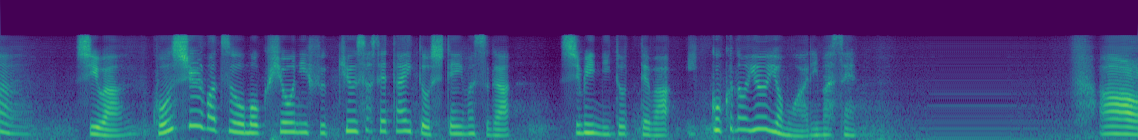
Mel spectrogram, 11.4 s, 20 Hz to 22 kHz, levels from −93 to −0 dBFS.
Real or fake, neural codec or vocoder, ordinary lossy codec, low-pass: fake; codec, 16 kHz, about 1 kbps, DyCAST, with the encoder's durations; none; none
